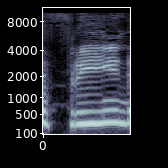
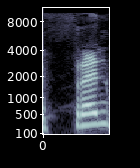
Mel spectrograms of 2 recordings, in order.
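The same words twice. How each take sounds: First: फ्रींड with a long 'ee'; wrong pronunciation. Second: फ्रेंड with a short open 'e'; correct pronunciation. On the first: Teacher showing students what not to say, wrong pronunciation. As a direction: stretch फ्रींड to rhyme with fiend. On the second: Teacher giving students the right reading, correct pronunciation. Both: Shown as a demonstration. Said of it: "इसे फ्रींड नहीं बोलते".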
